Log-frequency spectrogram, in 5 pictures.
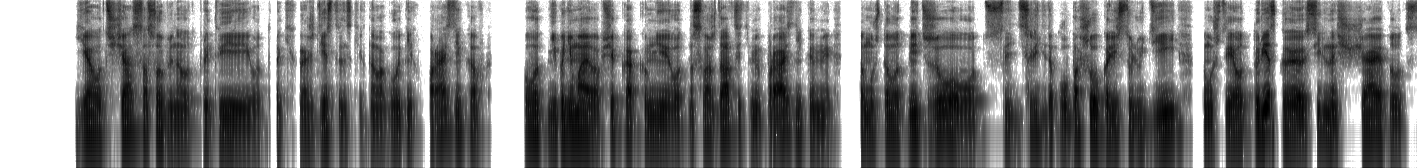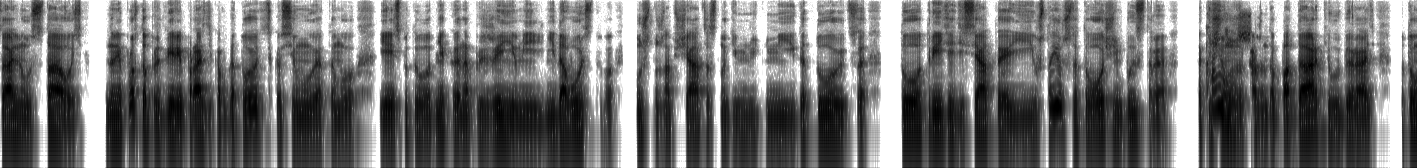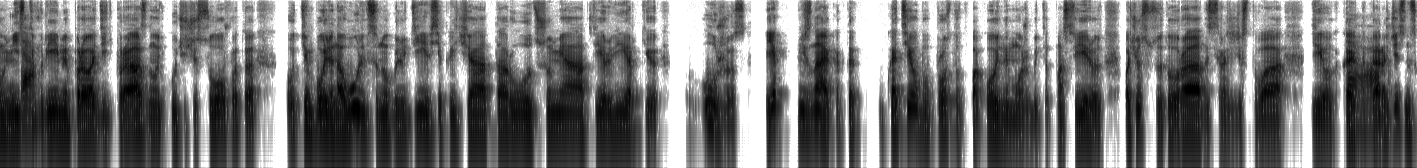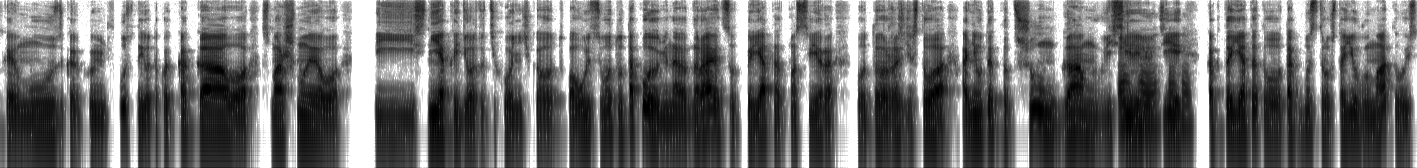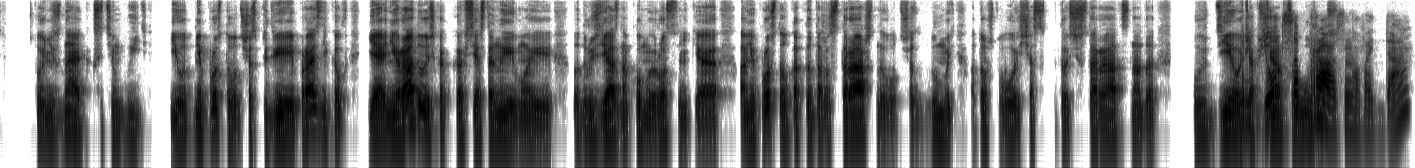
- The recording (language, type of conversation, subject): Russian, advice, Как наслаждаться праздниками, если ощущается социальная усталость?
- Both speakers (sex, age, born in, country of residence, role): female, 45-49, Russia, Spain, advisor; male, 20-24, Russia, Estonia, user
- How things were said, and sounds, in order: none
